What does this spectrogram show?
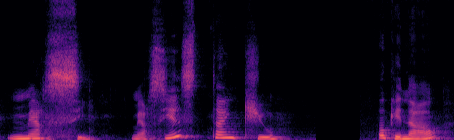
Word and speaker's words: merci: 90 of the people I think you'll be pronouncing it as Mercy it's not Mercy it's Mercy don't give a little stress on the r and say merci mercies thank you okay now let's summarize what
